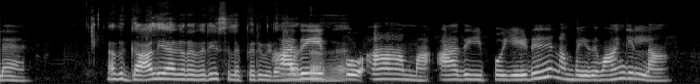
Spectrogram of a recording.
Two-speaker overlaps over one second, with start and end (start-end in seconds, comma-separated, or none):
none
